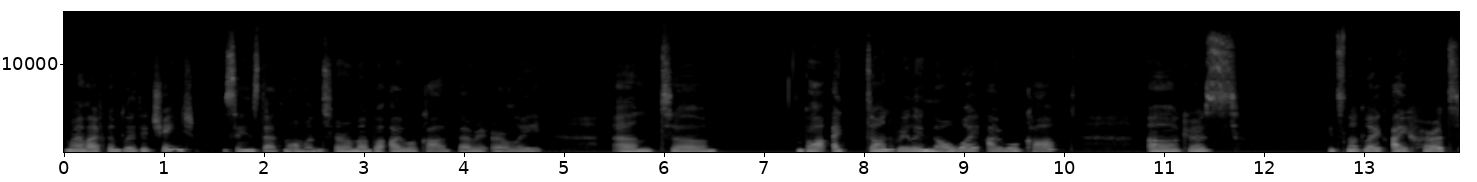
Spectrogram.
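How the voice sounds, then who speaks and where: With a Ukrainian accent, a woman speaks at a very slow pace and a fairly high pitch, using fairly even intonation and long, frequent pauses. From Ukraine, Chernihiv. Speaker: vlogger. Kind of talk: personal story. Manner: hesitant, many fillers.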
